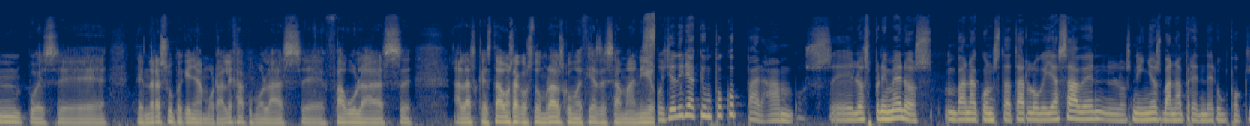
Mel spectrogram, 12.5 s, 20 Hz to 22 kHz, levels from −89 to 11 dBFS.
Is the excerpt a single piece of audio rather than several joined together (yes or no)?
no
